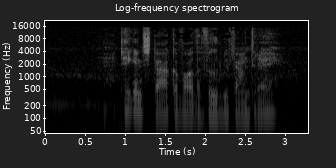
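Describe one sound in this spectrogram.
A teenage boy speaks calmly.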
